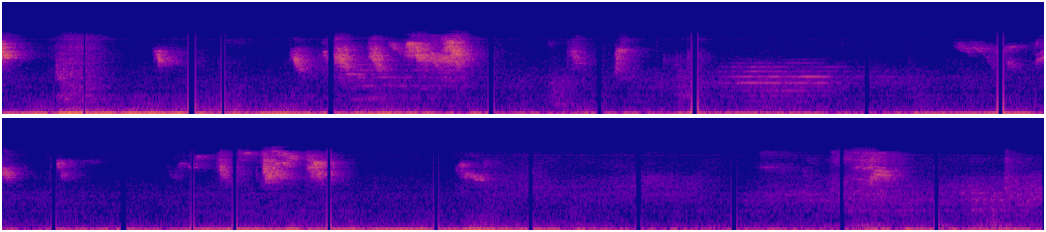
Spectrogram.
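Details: Sparrows feeding at a window-mounted bird feeder at breakfast, part of year-round feeding; a busy series of short, high chirps and tweets in irregular bursts, several birds calling over one another, with clicks and low background hum.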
